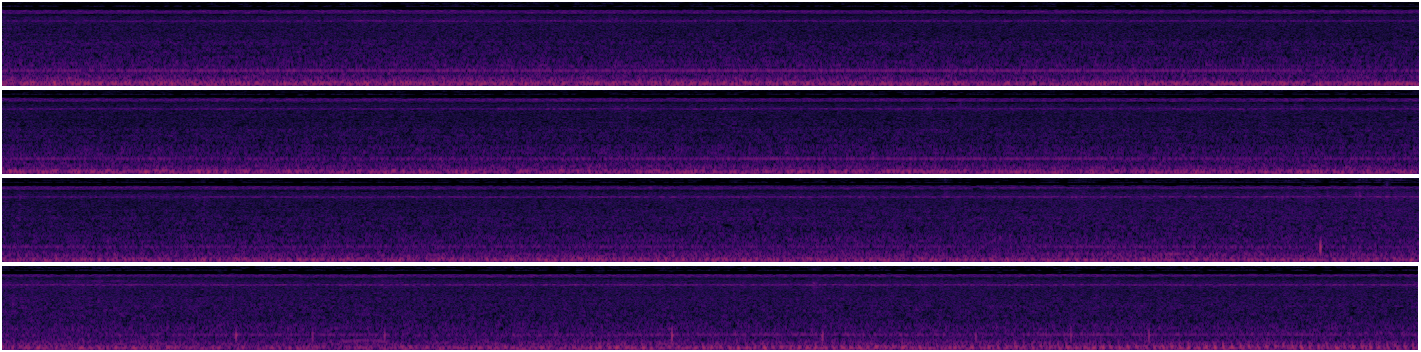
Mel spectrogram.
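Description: Steady insect chorus, a few unchanging high whines that hold without a break, over a low steady rumble.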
